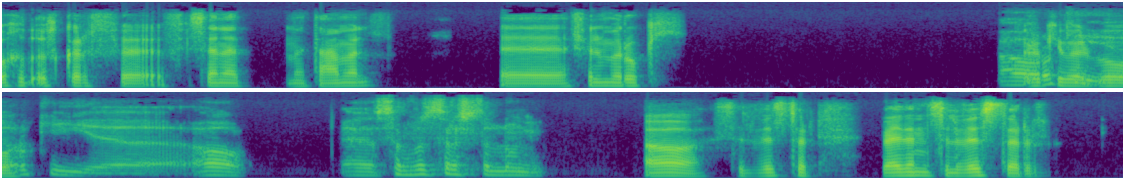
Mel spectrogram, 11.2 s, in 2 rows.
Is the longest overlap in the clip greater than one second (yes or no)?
no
